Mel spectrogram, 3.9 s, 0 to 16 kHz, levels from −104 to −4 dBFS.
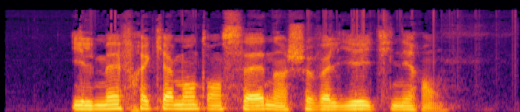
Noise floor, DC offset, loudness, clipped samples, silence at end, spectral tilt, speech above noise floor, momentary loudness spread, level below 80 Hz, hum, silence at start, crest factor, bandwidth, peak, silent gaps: -65 dBFS; under 0.1%; -16 LUFS; under 0.1%; 0.55 s; -6.5 dB/octave; 50 dB; 7 LU; -42 dBFS; none; 0.55 s; 16 dB; 11.5 kHz; -2 dBFS; none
